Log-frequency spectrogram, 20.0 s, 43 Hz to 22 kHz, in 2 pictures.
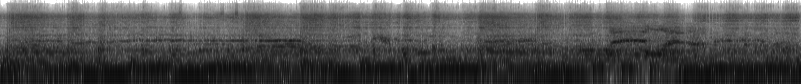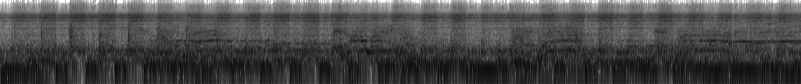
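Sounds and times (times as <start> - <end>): drums and tambourine beat: 0.0 - 20.0
up-tempo church praise music: 0.0 - 20.0.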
